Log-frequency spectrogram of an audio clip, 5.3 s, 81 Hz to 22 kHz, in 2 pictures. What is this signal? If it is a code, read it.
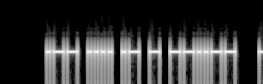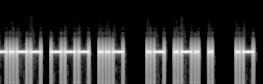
Morse code, heard as a keyed tone, about 34 wpm, 700 Hz. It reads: WHAT, YOU ARE A
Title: Sentences from Top 1300 Words 35wpm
